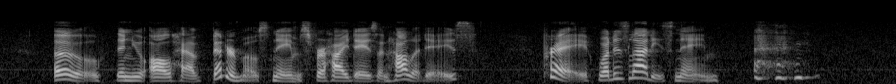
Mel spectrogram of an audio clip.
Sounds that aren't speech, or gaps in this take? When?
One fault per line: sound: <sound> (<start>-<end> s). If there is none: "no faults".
sound: laugh (7.5-8.2 s)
